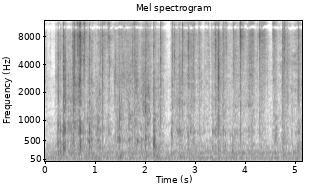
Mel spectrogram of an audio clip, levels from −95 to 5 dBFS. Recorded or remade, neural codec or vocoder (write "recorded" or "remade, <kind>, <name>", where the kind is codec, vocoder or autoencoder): remade, vocoder, Vocos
